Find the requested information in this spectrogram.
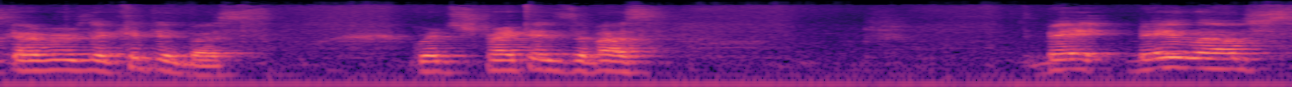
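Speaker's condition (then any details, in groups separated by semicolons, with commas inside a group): Duchenne muscular dystrophy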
